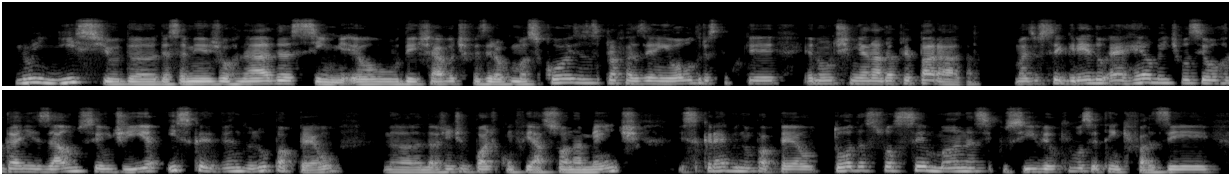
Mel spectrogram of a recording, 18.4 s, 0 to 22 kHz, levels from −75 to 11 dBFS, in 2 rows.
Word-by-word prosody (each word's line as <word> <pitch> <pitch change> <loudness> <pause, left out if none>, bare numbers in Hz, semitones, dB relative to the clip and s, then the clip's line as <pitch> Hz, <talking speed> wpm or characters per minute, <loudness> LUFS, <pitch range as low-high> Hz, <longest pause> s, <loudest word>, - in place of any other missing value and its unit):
No 175 +3 +3
início 180 - +3
da 115 -1 +3
dessa 110 +2 +1
minha 120 0 +7
jornada, 125 +3 +4
sim, 110 -7 +2
eu 110 +2 +2
deixava 115 +1 +2
de 125 - -4
fazer 120 0 +2
algumas 115 +1 +1
coisas 170 -2 -1
pra 150 -2 -2
fazer 135 -2 0
em 130 -1 +2
outras 140 +2 -1
porque 140 0 -5 0.2
eu 130 - -3
não 140 0 -1
tinha 140 -2 -1
nada 135 +1 +2
preparado. 125 -8 -1 0.2
Mas 125 +1 -3
o - - -7
segredo 145 +3 +1
é 145 +2 +1
realmente 170 +2 -1
você 155 0 0
organizar 135 -2 0
o 160 - +2
seu 140 -5 -1
dia 130 +4 +1
escrevendo 160 -6 -1
no 180 +7 -1
papel, 125 - -2 0.3
na 110 -2 -3
na 110 0 -1
a - - -3
gente 130 +3 -3
não 130 - -9
pode 125 -1 0
confiar 115 0 -1
só 110 +2 -1
na 110 -1 +2
mente, 125 +10 +1 0.3
escreve 165 0 -3
no 155 -2 -2
papel 125 -4 -2
toda 185 +2 0
a - - -10
sua 180 +1 -3
semana, 160 -4 0
se 155 - -4
possível, 130 +1 0
o - - -16
que 130 - -13
você 145 -4 -1
tem 130 -1 -1
que 120 +1 -5
fazer, 120 +3 0
135 Hz, 200 wpm, -22 LUFS, 120-155 Hz, 0.3 s, minha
